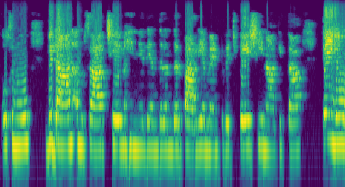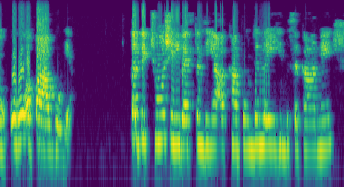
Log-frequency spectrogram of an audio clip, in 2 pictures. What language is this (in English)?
Punjabi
